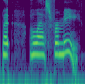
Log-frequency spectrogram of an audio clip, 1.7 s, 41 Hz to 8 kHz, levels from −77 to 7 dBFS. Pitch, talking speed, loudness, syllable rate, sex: 265 Hz, 140 wpm, -16 LUFS, 4.3 syllables/s, female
